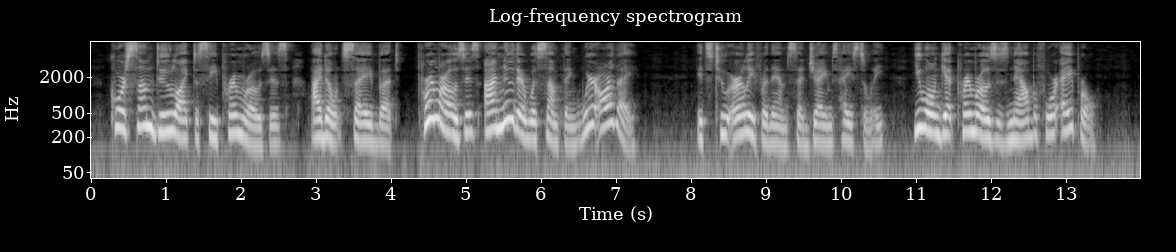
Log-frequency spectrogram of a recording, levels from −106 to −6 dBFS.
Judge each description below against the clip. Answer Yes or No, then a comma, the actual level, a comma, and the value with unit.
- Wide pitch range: Yes, wide, 6.8 semitones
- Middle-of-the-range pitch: No, high, 200 Hz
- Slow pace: No, average, 155 wpm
